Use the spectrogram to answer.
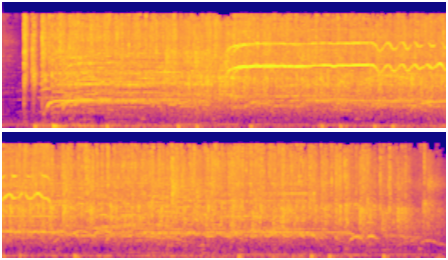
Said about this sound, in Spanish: Es más, déjame, doy un aplauso. A ver, ¿dónde los aplausos?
